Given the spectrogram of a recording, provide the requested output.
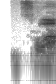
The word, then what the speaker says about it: voit: ও আই ও এন, ইলেল ভোয়া হবে, ও এন তে silent, voit this ভোয়াটা sound.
